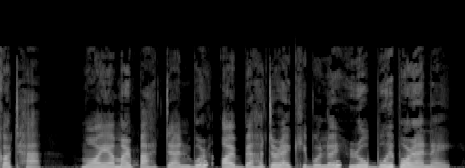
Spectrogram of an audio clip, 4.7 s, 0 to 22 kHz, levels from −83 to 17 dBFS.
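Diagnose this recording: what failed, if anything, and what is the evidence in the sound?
Nothing failed here: I hear nothing wrong anywhere along the chain, so there's no stage to point at in this speech recording.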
